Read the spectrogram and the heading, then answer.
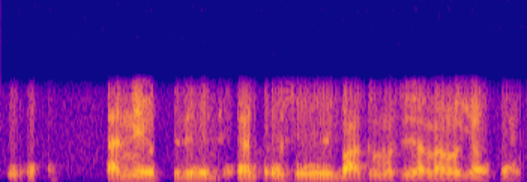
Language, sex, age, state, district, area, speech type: Tamil, male, 18-30, Tamil Nadu, Vellore, urban, conversation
